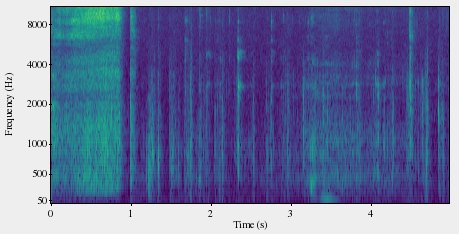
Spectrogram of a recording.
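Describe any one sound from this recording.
A young man chews wetly with smacking sounds, close to a microphone.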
